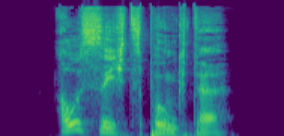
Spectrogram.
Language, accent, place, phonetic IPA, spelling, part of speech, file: German, Germany, Berlin, [ˈaʊ̯szɪçt͡sˌpʊŋktə], Aussichtspunkte, noun, De-Aussichtspunkte.ogg
- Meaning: nominative/accusative/genitive plural of Aussichtspunkt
